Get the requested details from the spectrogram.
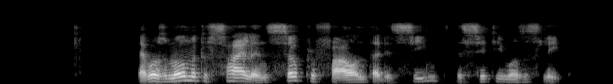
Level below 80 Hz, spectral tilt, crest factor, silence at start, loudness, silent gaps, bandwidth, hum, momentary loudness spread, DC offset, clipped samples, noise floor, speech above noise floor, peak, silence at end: -66 dBFS; -4 dB/octave; 18 dB; 1.4 s; -19 LUFS; none; 7.4 kHz; none; 17 LU; under 0.1%; under 0.1%; -84 dBFS; 65 dB; -2 dBFS; 0.55 s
